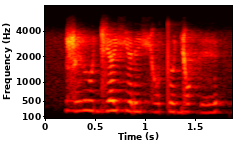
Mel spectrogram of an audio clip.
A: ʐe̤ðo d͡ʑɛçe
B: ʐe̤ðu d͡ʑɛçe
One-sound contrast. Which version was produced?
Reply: B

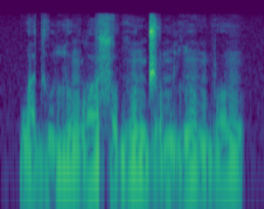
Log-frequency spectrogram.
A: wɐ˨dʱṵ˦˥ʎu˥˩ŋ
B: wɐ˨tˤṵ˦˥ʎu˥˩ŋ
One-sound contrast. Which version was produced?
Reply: A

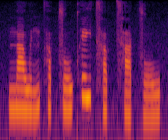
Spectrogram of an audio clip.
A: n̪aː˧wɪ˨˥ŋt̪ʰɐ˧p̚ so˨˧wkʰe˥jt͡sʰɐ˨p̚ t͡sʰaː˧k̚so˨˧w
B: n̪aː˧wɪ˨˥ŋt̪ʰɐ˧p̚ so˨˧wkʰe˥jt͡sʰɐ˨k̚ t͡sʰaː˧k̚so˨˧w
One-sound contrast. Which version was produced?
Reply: A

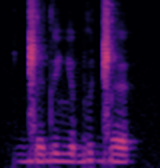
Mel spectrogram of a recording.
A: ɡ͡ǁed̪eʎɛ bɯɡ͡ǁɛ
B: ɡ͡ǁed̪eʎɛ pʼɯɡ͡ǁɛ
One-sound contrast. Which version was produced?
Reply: A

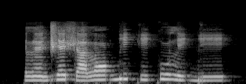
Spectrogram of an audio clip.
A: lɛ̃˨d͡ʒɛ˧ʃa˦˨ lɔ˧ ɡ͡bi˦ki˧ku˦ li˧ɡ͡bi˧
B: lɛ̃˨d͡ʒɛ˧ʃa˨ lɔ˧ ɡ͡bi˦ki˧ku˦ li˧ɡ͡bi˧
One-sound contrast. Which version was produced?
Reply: B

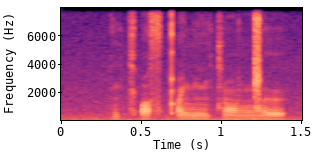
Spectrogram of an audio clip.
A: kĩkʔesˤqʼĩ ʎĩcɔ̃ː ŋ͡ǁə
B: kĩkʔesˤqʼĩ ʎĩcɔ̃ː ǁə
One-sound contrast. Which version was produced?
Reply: A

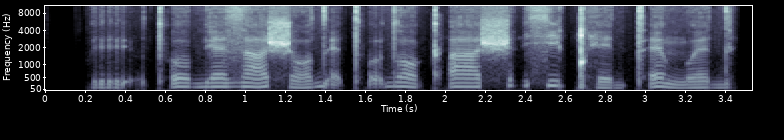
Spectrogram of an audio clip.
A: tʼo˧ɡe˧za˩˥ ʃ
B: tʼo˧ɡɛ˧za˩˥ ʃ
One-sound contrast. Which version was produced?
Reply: B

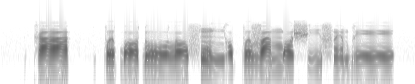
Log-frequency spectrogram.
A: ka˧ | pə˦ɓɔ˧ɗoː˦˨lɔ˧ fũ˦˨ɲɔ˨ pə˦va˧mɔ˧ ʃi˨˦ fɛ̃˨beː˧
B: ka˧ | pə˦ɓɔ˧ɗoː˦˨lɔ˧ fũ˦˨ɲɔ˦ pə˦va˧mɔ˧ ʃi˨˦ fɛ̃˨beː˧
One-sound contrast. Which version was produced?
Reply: A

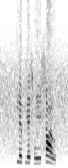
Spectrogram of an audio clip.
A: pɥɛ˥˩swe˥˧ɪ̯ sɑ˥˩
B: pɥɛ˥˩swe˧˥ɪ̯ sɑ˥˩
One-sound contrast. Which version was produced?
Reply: B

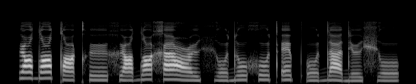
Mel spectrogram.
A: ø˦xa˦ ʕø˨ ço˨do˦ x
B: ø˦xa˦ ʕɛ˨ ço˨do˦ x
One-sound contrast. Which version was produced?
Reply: A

